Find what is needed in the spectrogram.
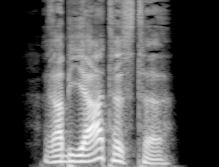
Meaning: inflection of rabiat: 1. strong/mixed nominative/accusative feminine singular superlative degree 2. strong nominative/accusative plural superlative degree
- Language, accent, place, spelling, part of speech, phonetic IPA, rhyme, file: German, Germany, Berlin, rabiateste, adjective, [ʁaˈbi̯aːtəstə], -aːtəstə, De-rabiateste.ogg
